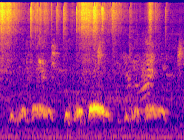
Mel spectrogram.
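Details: A decoy zebra dove, crossbred and four years old, giving a few phrases of mellow, rolling coos separated by short gaps, over a quiet hiss.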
